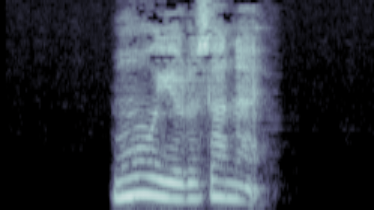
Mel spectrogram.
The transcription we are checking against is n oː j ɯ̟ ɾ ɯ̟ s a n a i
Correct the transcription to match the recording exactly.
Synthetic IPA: m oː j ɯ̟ ɾ ɯ̟ s a n a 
